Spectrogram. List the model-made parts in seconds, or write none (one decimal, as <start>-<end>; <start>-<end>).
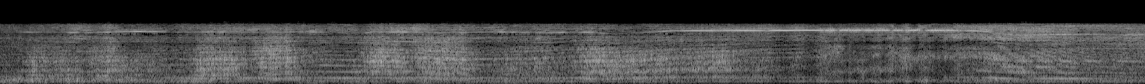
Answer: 8.2-9.6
